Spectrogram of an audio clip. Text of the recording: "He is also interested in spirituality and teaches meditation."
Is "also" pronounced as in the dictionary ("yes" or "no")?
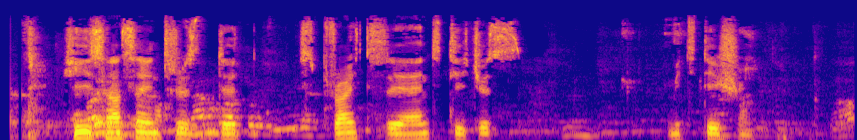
no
